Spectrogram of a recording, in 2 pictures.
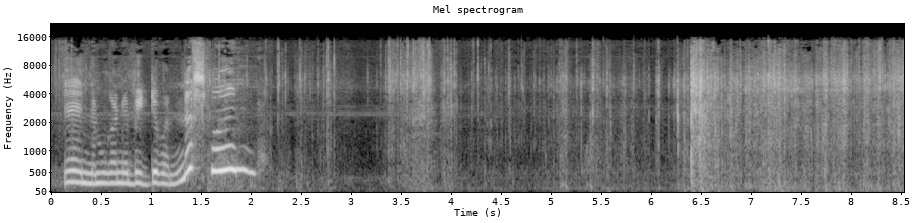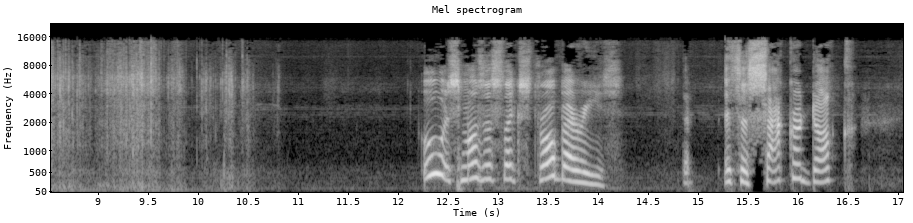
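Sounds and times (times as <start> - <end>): packaging crinkling and tearing: 1.3 - 10.9.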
